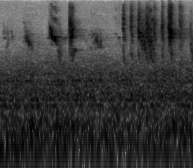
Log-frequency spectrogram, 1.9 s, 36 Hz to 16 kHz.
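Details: Eurasian tree sparrow (Passer montanus) at Bundek, Zagreb, Croatia, 9 March 2015, calling: short, bright chirps, a few spaced notes then a quicker burst of overlapping chirps, over a faint background hum.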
